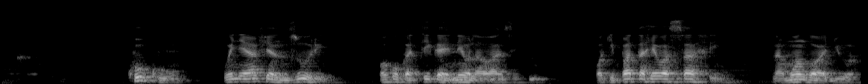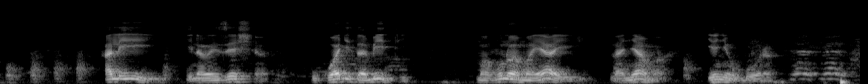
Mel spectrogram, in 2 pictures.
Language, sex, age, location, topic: Swahili, male, 25-35, Dar es Salaam, agriculture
